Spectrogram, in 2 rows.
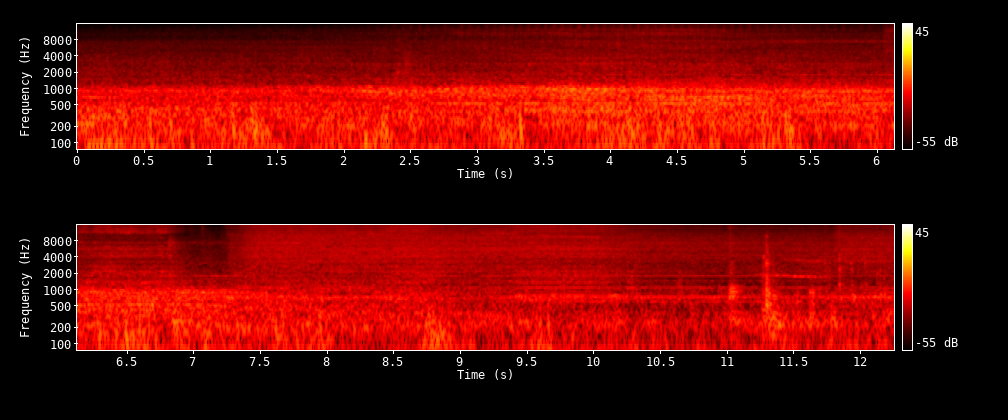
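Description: Keisei 3500-series commuter train running into the platform and slowing to a stop, a steady rumble and whine that fades as it halts. About six seconds in there is a short hiss of air, and near the end a few clunks as the doors slide open.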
